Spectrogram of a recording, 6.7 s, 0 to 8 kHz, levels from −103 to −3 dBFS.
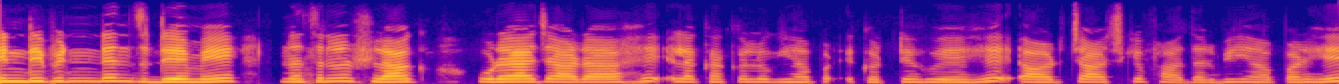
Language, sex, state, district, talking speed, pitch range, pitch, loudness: Hindi, female, Bihar, Samastipur, 225 wpm, 245-280 Hz, 260 Hz, -19 LUFS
